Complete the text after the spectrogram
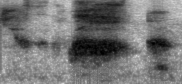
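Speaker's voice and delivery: breath of mock awe after a sigh; hushed, starstruck re-enactment; awestruck whisper. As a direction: whisper it as if overwhelmed. Overwhelmed on meeting him, retold.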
